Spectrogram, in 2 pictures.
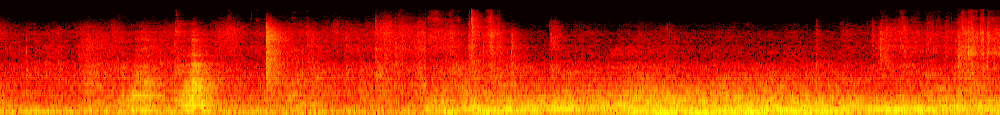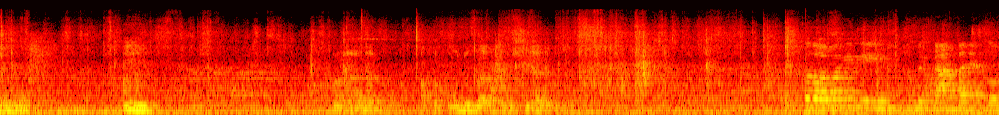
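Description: Sheets of paper rustle and flip as pages are turned.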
